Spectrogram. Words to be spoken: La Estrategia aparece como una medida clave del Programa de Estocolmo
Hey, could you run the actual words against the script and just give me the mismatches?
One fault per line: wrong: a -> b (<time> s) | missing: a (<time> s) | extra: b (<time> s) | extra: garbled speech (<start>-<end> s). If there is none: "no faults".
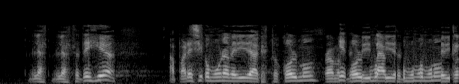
extra: la (0.5 s)
missing: clave del Programa (2.6 s)
extra: garbled speech (3.2-4.6 s)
